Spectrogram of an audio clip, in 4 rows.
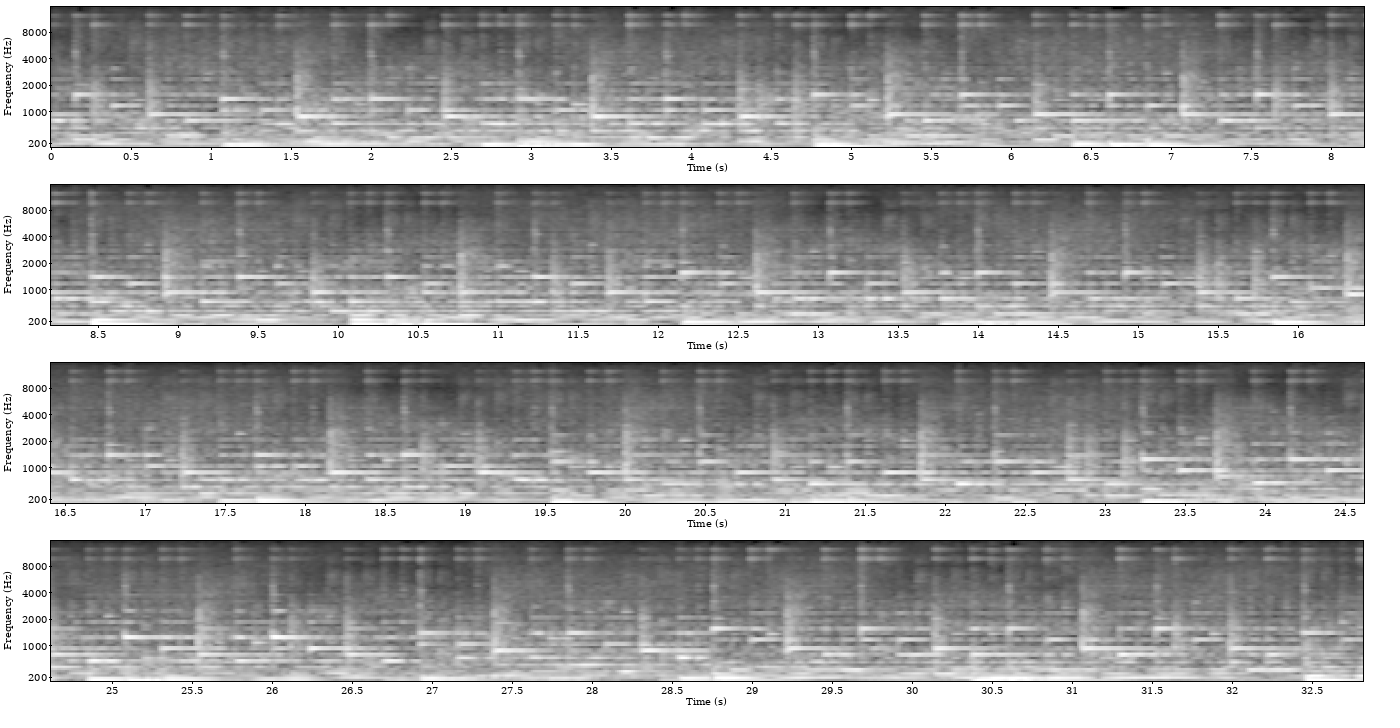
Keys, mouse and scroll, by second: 0.4 scroll up 1, 1.3 scroll up 1, 3.4 click, 4.0 s, 6.8 click, 8.3 s, 9.2 click, 10.0 e, 11.5 click, 28.5 scroll up 1, 30.2-32.8 drag.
